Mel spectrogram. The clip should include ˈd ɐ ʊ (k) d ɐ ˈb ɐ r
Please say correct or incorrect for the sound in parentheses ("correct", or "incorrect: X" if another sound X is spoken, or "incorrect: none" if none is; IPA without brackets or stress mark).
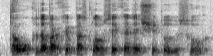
correct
